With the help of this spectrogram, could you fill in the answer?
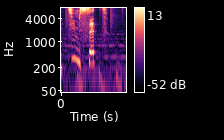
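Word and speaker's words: Tim 7: Team 7, ça s'écrit T-I-M espace 7, c'est de Ubisoft, c'est un jeu éducatif.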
